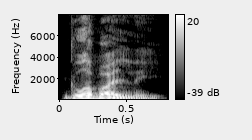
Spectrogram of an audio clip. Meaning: global, holistic, world-wide, universal
- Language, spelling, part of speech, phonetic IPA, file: Russian, глобальный, adjective, [ɡɫɐˈbalʲnɨj], Ru-глобальный.ogg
